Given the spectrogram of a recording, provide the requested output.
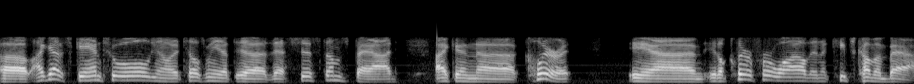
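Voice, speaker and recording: A man's unremarkable speaking voice, fairly high in pitch, with lively intonation at a fairly slow pace. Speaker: caller. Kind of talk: phone call. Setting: phone call.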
